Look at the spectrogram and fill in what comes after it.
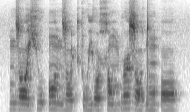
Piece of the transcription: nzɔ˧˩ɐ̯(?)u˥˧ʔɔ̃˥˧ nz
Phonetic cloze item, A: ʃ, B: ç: B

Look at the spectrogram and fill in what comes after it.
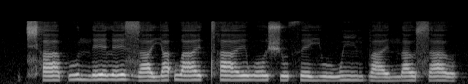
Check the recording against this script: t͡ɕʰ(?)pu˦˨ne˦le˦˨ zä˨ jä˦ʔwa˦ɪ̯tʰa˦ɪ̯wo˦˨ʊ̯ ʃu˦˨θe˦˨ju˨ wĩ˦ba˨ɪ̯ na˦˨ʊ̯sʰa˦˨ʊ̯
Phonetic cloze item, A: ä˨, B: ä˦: A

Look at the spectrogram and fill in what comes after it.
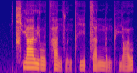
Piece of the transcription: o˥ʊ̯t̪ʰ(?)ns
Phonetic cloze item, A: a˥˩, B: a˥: A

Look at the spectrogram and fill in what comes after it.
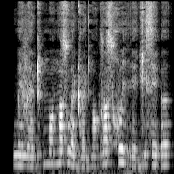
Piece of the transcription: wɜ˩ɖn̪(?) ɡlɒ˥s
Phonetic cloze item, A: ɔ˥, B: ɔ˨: B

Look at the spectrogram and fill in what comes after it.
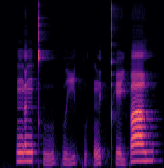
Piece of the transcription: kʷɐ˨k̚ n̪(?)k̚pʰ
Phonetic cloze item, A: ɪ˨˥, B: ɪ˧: B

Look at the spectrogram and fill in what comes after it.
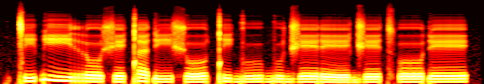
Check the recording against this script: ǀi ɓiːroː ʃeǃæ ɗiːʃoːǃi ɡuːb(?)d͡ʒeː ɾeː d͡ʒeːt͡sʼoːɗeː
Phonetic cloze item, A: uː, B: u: B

